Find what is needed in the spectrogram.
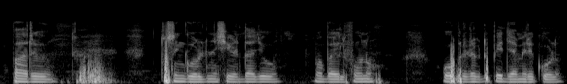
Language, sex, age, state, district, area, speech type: Punjabi, male, 30-45, Punjab, Tarn Taran, rural, spontaneous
